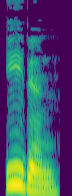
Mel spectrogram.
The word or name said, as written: edan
